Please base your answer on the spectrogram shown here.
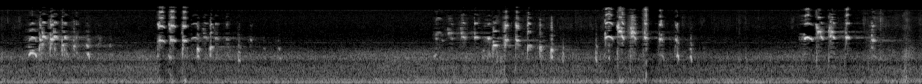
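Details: Bald eagle interaction at a northeast Florida nest in December 2022, as a juvenile is chased from the area: five bursts of shrill, rapid chattering notes, each about a second long, spaced one to two seconds apart.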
